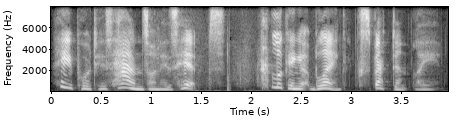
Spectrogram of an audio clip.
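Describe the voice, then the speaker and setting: A woman's voice: on the high side, lively intonation, moderate pace, slight background noise. A woman reading scripted, dramatic story narration as the narrator of an audiobook. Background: background music.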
